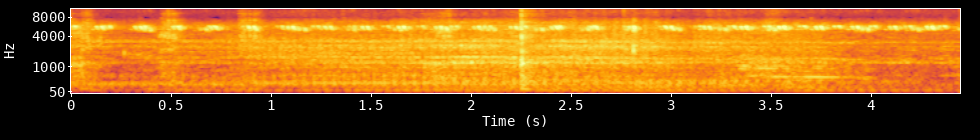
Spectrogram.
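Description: Tailor's scissors cutting through khaki uniform cloth, with the cloth rustling on the table and a sharp click about two seconds in. A cricket chirps in rapid regular pulses behind it.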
